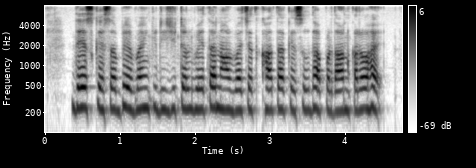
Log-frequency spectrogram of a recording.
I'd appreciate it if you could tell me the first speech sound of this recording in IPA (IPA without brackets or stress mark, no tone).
d̪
